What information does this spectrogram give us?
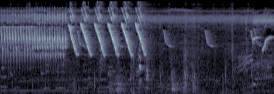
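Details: Lively canary song: a fast buzzy trill, a run of six quick descending sweeps, then softer scattered whistled notes over faint background noise.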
